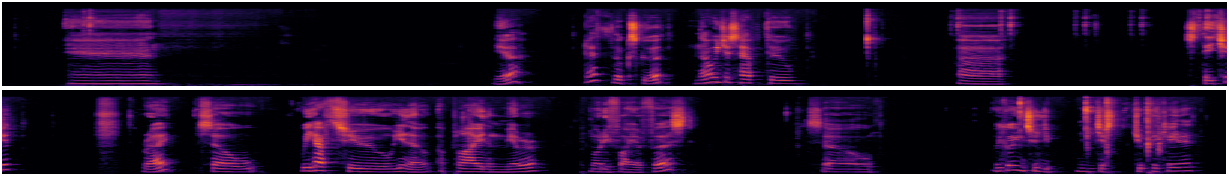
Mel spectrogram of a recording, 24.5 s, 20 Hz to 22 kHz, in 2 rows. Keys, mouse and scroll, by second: 5.2 scroll down 1, 5.6-9.4 middle drag, 9.4-11.3 drag, 11.9 click, 12.4 middle click, 12.8 scroll down 1, 14.2-17.3 middle drag, 19.8 scroll up 3, 20.2-23.0 middle drag, 23.0 shift+d.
